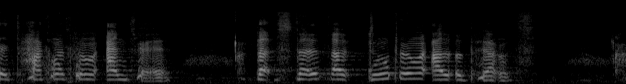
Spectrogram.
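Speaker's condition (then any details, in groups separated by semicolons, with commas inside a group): Moebius syndrome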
